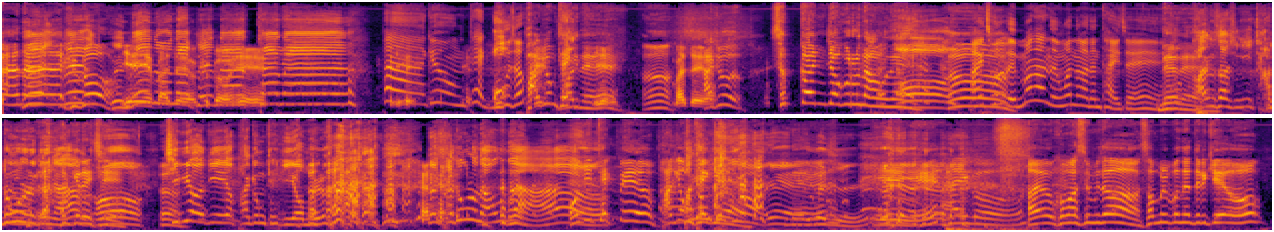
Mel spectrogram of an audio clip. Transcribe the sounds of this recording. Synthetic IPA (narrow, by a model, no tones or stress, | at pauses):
anaɯɡʌeenonapentʰana | pɡoŋtʰek̚ɡɯd͡ʑopaɡjoŋtʰeneʌma̰d͡ʑajad͡ʑu | sʰɯp̚k͈and͡ʑʌɡɯɾonaonɯmaʌwemananɯŋwanɡanɯntʰaid͡ʑene̞ne̞pans̬ʰaɕ̬ʰiɡit͡ɕadoŋɯɾoɾɯkːɲakɯɾʌt͡ɕi | t͡ɕibiʌdiejʌpaɡjoŋtʰeɡijomoɾ | ʌt͡ɕadoŋɯɾonaonɯŋɡʌjaʌd͡ʑit̪ʰek̚p͈eopaɡjoŋtʰeɡiejeneiɡʌd͡ʑi | jeaiɡoajokomas̬͈ɯmɲidas̬ʰʌmːuɭbonedɯɾik͈e̞jo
